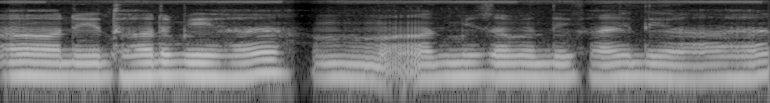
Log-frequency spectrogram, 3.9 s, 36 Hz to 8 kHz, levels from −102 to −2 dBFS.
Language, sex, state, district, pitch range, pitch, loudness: Hindi, male, Bihar, Kishanganj, 140-150 Hz, 145 Hz, -33 LUFS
